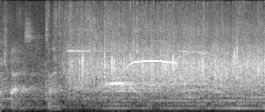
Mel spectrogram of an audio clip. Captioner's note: cheering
